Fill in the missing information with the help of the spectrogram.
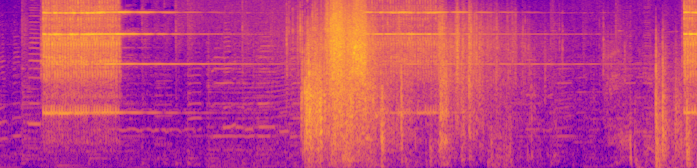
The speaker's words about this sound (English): Then the phone rings again, and it's the Thelma guy.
